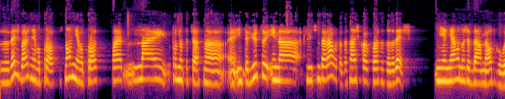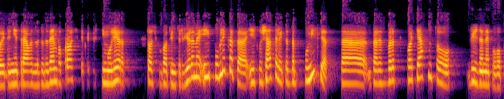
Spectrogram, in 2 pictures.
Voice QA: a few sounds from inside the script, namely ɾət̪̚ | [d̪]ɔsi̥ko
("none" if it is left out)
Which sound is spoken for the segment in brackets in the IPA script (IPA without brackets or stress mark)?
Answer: t̪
